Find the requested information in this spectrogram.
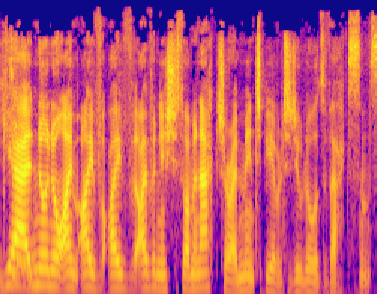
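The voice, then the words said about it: Irish Cork accent. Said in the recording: “you have a lovely, gorgeous Cork accent”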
